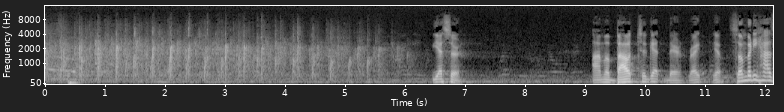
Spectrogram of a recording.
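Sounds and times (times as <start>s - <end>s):
round of applause: 0.0s - 6.3s
speech: 6.5s - 7.0s, 9.2s - 12.1s.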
